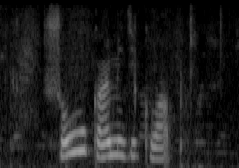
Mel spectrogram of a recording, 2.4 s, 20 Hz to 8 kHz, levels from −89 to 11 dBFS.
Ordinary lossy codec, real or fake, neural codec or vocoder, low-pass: Opus, 32 kbps; real; none; 7.2 kHz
